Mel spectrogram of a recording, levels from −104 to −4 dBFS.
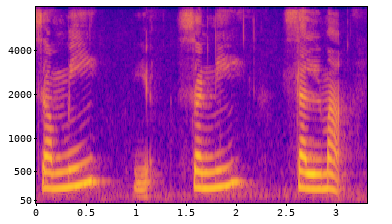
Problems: none marked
